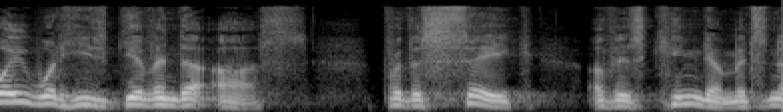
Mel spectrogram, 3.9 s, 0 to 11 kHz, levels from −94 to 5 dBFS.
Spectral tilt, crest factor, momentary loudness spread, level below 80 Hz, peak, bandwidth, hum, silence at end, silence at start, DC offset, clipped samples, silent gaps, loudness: -6 dB/octave; 16 dB; 13 LU; -76 dBFS; -12 dBFS; 9.4 kHz; none; 0 s; 0 s; under 0.1%; under 0.1%; none; -29 LUFS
